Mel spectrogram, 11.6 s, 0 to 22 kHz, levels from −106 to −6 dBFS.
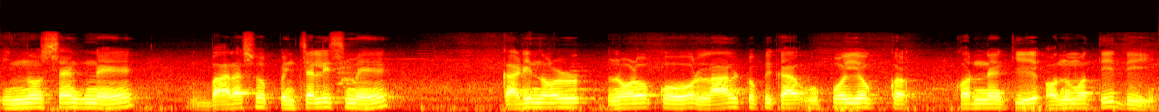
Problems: none marked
